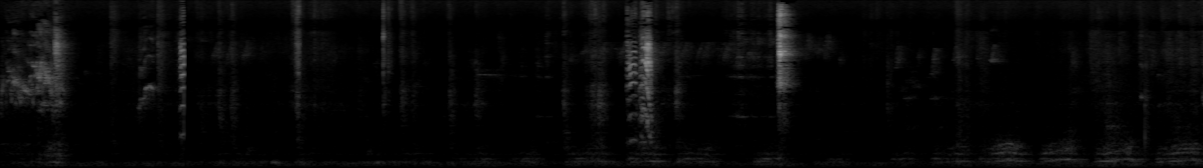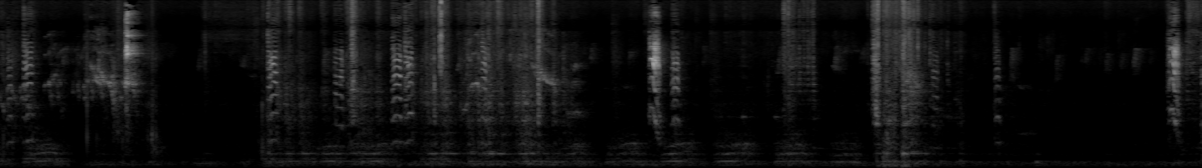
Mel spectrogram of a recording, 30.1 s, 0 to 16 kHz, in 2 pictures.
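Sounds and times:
finches chirping: 5.9 - 10.6.

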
